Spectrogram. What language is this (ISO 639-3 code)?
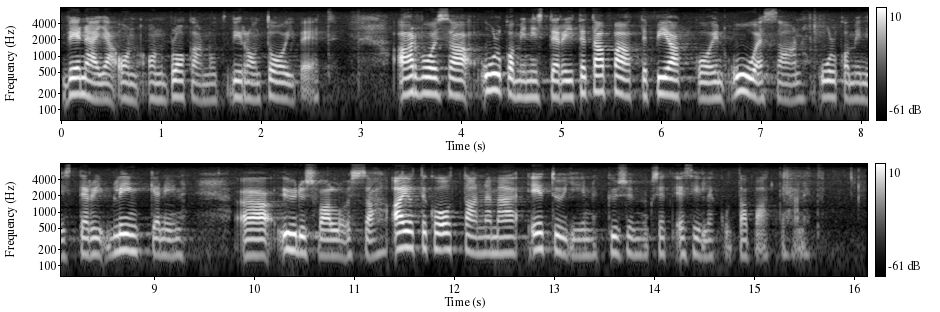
fin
